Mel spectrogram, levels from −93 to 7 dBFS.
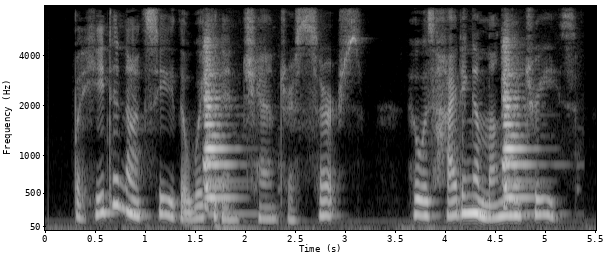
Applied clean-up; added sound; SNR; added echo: none; Bowed string instrument; -3 dB; none.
